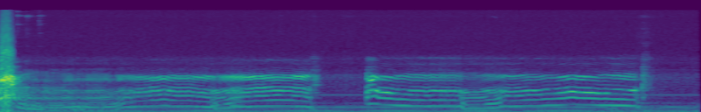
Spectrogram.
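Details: Big pet dog giving long, wavering, talk-like growling whines in two extended phrases that bend up and down in pitch, separated by a brief pause, indoors with little other sound.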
